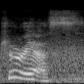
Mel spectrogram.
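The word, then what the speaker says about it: kurios: Greek translation of the Old Testament so uh curious and that's what I pronounced and that word spell k-u-r-i-o-s cures it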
